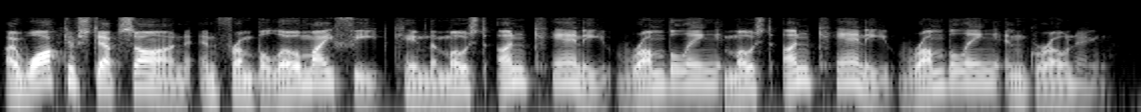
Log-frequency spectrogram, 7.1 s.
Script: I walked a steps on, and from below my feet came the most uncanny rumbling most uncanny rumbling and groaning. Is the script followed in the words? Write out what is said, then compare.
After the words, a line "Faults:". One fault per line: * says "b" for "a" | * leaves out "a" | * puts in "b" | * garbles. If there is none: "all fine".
I walked a steps on, and from below my feet came the most uncanny rumbling most uncanny rumbling and groaning.
Faults:
all fine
